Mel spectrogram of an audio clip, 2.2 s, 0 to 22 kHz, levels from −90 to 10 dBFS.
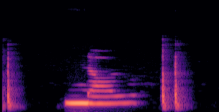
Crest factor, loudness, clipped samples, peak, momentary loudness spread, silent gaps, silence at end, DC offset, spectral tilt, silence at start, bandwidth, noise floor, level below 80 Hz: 18 dB; -22 LUFS; under 0.1%; -6 dBFS; 16 LU; none; 0.35 s; under 0.1%; -8 dB/octave; 0.05 s; 5.2 kHz; -58 dBFS; -74 dBFS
